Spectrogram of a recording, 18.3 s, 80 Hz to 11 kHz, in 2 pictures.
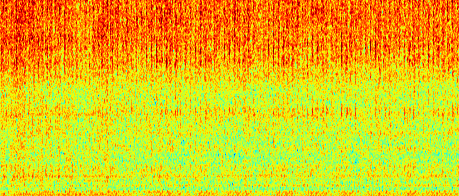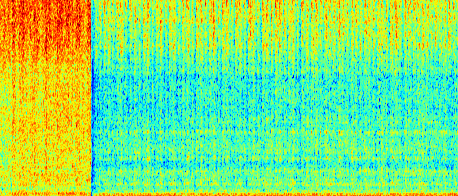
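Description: Turbocharged LS V8 idling at about 900 rpm just after a start, with misfires that can be heard in the idle. About eleven seconds in the sound cuts to a heavier, more muffled version heard from inside the car.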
